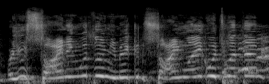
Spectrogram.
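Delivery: high, loud excited call; a big guy yelling at a gorilla, amazed; excited football player. Retold or imitated. Retired football player calls out to the man at the gorilla glass, high and loud. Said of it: "He's just like".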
